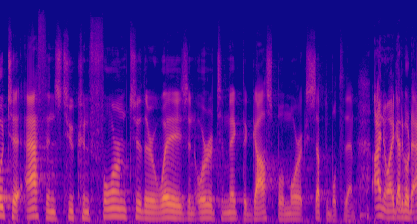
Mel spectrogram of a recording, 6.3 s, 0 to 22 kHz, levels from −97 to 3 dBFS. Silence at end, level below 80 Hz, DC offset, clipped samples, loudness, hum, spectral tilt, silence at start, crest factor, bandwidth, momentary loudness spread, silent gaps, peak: 0 s; -68 dBFS; under 0.1%; under 0.1%; -37 LUFS; none; -5.5 dB/octave; 0 s; 22 dB; 16 kHz; 12 LU; none; -14 dBFS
